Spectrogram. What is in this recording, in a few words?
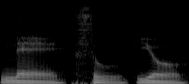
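"nethuyo", concatenated syllables; Affixing experiment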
